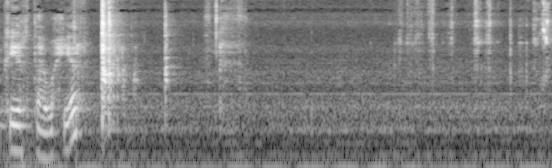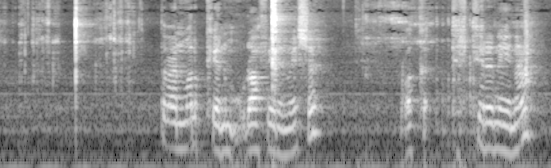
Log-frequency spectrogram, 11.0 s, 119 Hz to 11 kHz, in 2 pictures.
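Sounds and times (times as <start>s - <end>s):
low steady hum: 0.0s - 11.0s
spoon scraping ceramic dish: 9.1s - 10.4s.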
